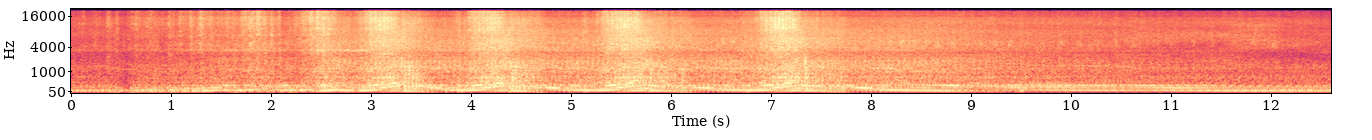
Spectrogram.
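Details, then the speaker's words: Ford Econoline van, fuel-injected 302 V8, cold start, cat-back single glass pack with dual tailpipes: three smooth blips that settle to a steady, deep-burbling idle; healthy rev. "This thing has got one glass pack, like cat back. It goes from the cat, and then it goes to one glass pack, and then dual tailpipes. So it sounds pretty good."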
